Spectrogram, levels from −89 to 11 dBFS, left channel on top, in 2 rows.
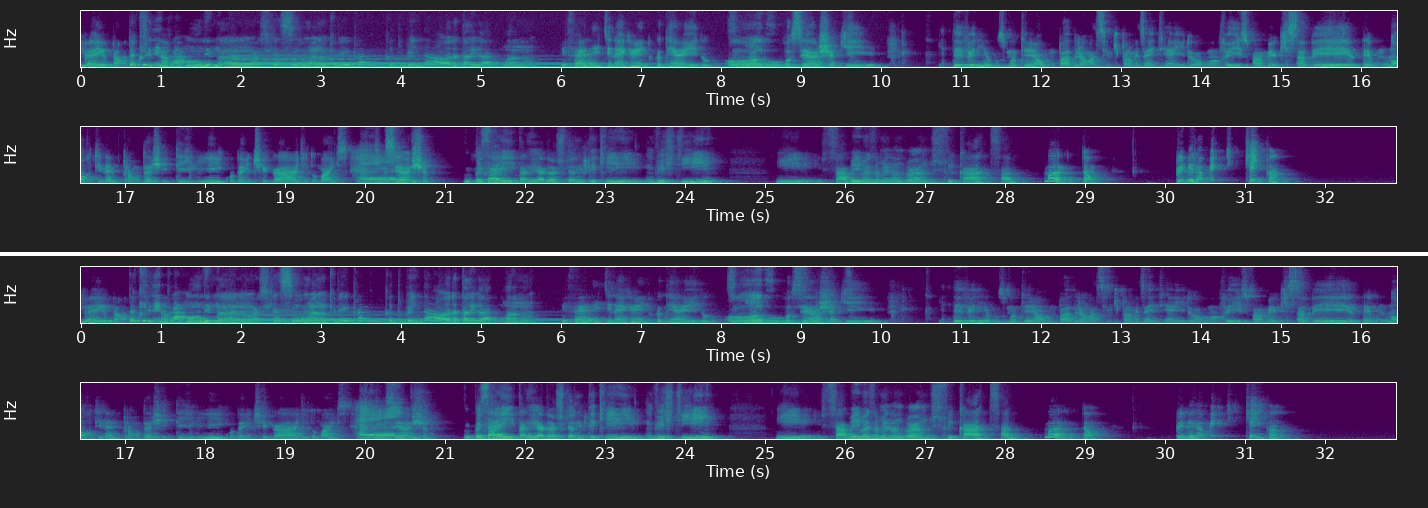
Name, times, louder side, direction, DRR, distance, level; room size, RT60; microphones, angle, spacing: voice 1, 0.0-0.7 1.0-1.3 6.0-10.2 10.7-20.8 21.6-21.7 28.5-29.2 30.1-30.7 31.0-31.4, left 3 dB, 75° left, 2 dB, 1.4 m, -29 dB
voice 2, 0.9-5.7 8.3-8.6 9.0-9.5 19.9-20.7 21.2-24.4 25.1-28.1, right 1 dB, 35° right, 4 dB, 1.1 m, -27 dB
sound 1, 1.8-8.4, left 4 dB, 20° left, 0.3 m, -31 dB
16.0 x 7.4 x 2.5 m, 0.64 s
head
